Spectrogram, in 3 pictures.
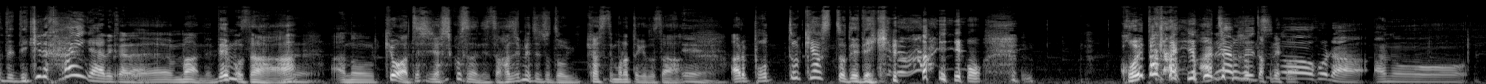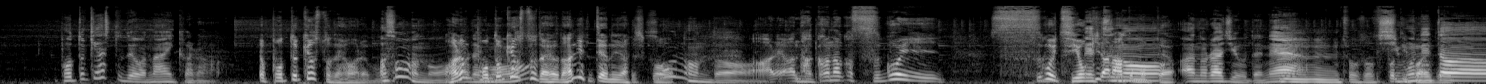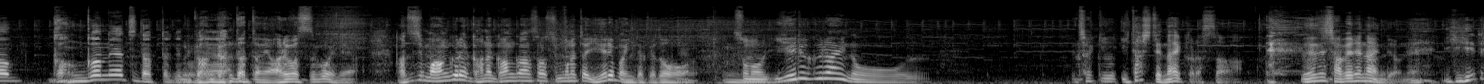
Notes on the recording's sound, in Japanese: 2人組。パーキング収録。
